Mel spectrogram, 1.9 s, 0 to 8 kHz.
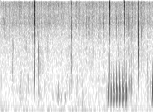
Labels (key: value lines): label: biophony, damselfish
recorder: SoundTrap 600 or HydroMoth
